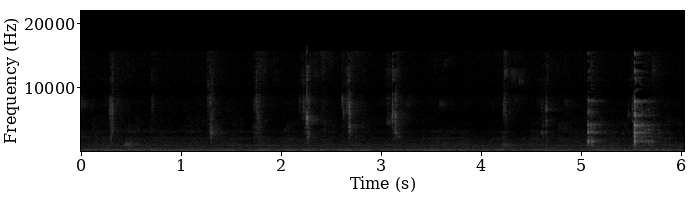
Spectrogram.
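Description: Close-up chewing with small wet mouth clicks, then a metal spoon clinking and scraping on a plate about five seconds in, the sharpest click just after. A low steady hum runs underneath.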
